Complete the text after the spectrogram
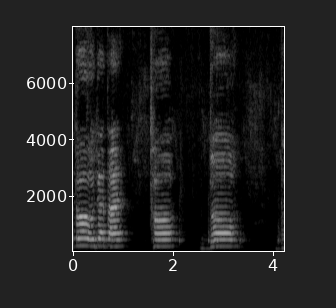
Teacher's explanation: दोनों दांतों के बीच से ध्वनि निकलती है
